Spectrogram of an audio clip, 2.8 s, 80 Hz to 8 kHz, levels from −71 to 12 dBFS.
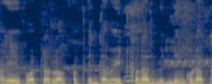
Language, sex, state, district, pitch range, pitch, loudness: Telugu, male, Andhra Pradesh, Sri Satya Sai, 105-110 Hz, 110 Hz, -16 LUFS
